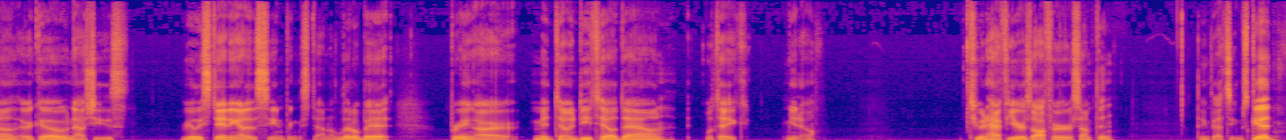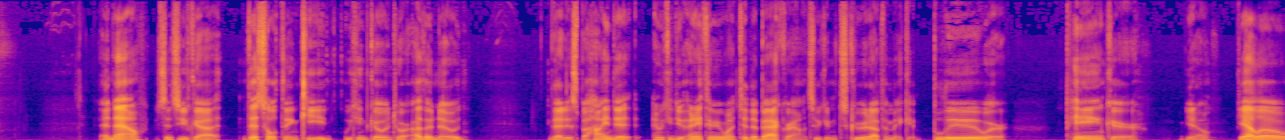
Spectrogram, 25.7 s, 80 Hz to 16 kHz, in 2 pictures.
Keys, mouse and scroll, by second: 0.0-1.6 scroll down 1, 2.5 click, 10.0-10.6 scroll down 1, 10.6 middle click, 11.7-12.9 scroll up 1, 13.9 click, 16.0 click, 19.8 click.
